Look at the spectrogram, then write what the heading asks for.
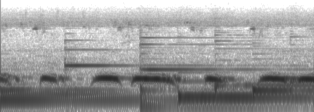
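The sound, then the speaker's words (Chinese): A dove coos in soft, repeated rounded phrases, several in a row, over a steady, sustained musical drone with no talking. “很快，挪亚看见鸽子回来了，停在方舟窗户旁边的屋檐上，等着挪亚让它进来。”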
